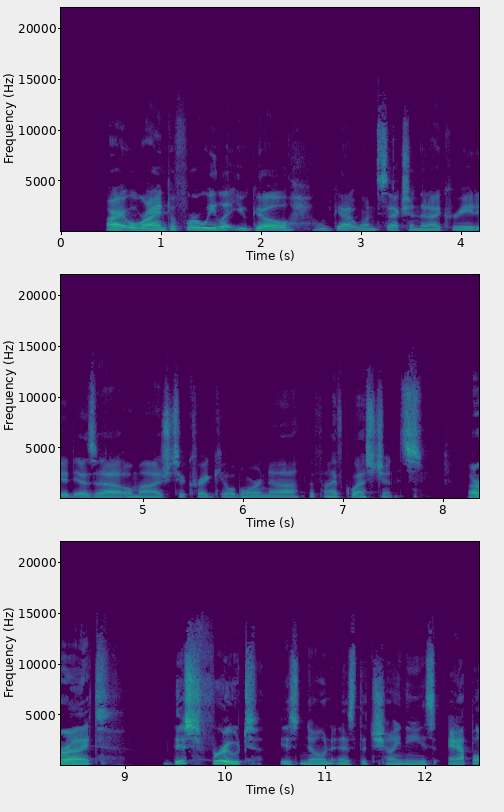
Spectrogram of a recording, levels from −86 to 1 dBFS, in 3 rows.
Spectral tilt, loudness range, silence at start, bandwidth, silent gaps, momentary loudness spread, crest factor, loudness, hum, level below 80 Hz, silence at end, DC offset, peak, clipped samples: -3 dB/octave; 7 LU; 0.45 s; 15 kHz; 7.89-8.01 s, 8.14-8.24 s, 9.22-9.38 s; 13 LU; 22 dB; -38 LUFS; none; -78 dBFS; 0 s; under 0.1%; -18 dBFS; under 0.1%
